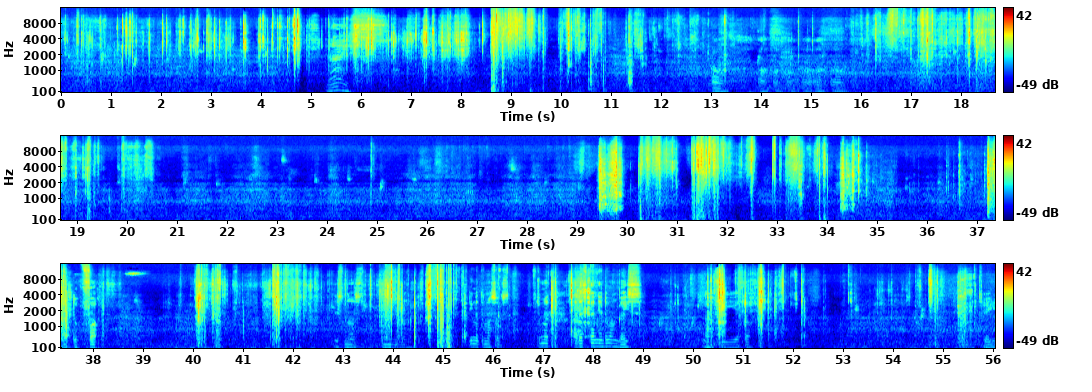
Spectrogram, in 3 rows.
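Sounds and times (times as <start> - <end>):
plastic tray crackling: 0.0 - 13.4, 40.0 - 49.0
plastic and paper packaging crinkling: 0.0 - 20.6, 29.4 - 35.0, 36.4 - 38.5, 39.5 - 56.0.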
